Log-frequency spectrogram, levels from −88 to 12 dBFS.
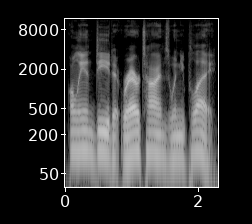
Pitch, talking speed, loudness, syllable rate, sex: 100 Hz, 210 wpm, -18 LUFS, 5.0 syllables/s, male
